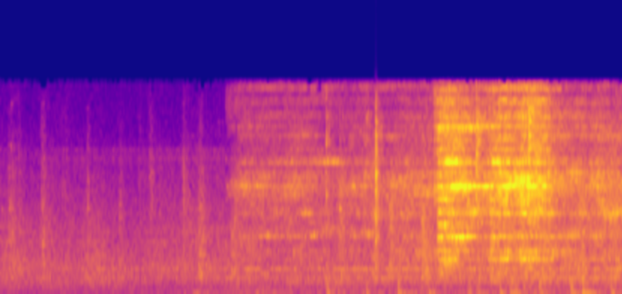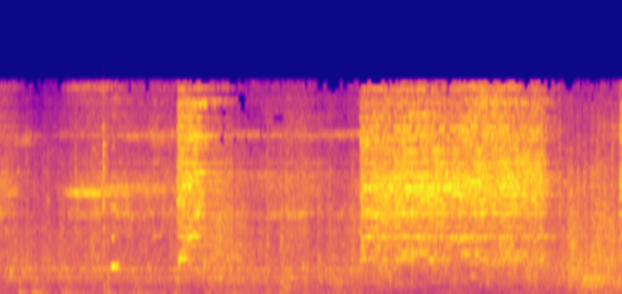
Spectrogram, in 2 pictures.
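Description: A train passing on steel rails, growing louder over the first few seconds, with wheels squealing on the rails from about four seconds in.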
